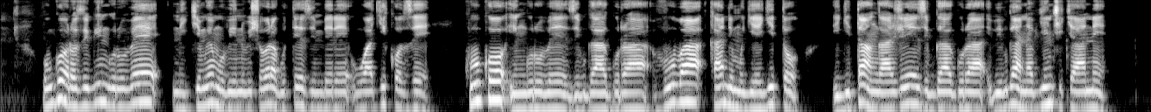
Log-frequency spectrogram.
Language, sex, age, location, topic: Kinyarwanda, female, 18-24, Nyagatare, agriculture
